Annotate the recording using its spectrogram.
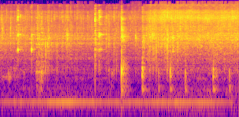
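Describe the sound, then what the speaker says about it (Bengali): A yogurt-based spice paste hits hot oil in a frying pan with a loud, steady sizzle, broken by several sharp spoon scrapes and stirring clatters against the pan. "সেই মশলাটা দিয়ে দিচ্ছি।"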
